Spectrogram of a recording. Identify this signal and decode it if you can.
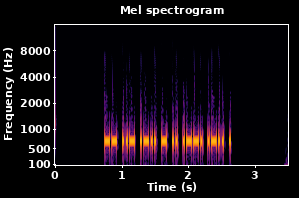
Morse code, heard as a keyed tone, about 46 wpm, 700 Hz. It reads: MULTIPLE
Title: Sets of 5 Words - New Word Drill - 45wpm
